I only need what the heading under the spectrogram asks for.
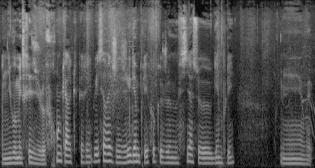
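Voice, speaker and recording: A man's voice: mid-range voice, brisk, mellow. A teenage boy chatting casually over his gameplay, rambling in slang and correcting himself as he goes. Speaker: gaming streamer.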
